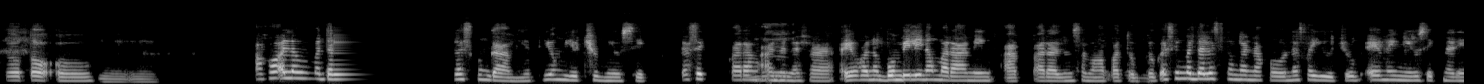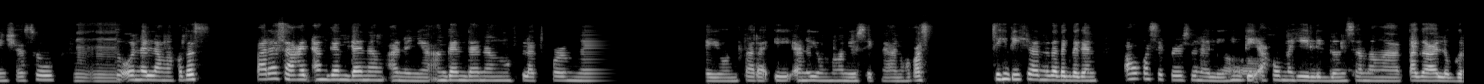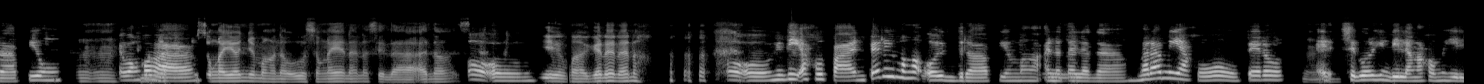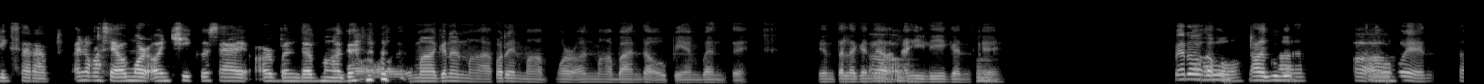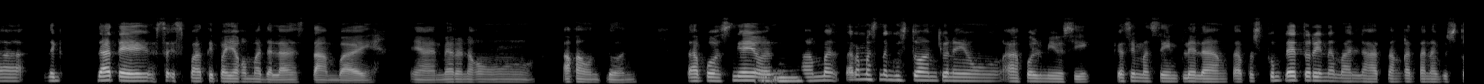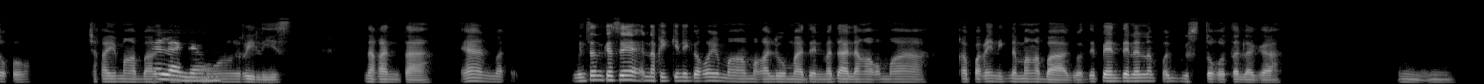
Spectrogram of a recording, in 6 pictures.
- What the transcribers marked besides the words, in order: static; mechanical hum; distorted speech; tapping; other background noise; chuckle; laughing while speaking: "ganon"; unintelligible speech
- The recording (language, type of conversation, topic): Filipino, unstructured, Paano mo ibinabahagi ang paborito mong musika sa mga kaibigan mo?
- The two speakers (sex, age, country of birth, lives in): female, 25-29, Philippines, Philippines; male, 35-39, Philippines, Philippines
